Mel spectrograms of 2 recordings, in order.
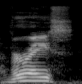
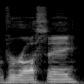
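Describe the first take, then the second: First: It is said without sounding like Versace. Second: It is said sounding like Versace. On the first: "Hopefully I'm pronouncing that right" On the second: "like Versace"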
